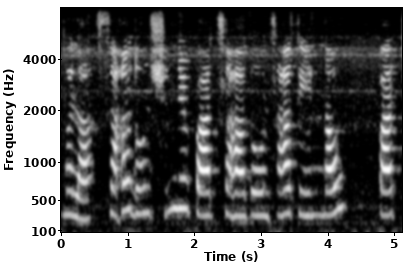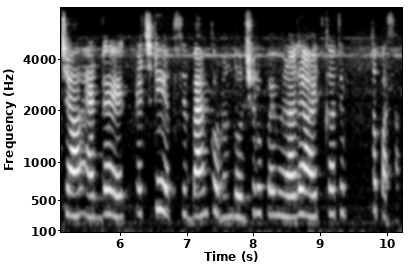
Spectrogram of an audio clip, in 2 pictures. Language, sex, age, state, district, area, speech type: Marathi, female, 18-30, Maharashtra, Wardha, rural, read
